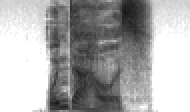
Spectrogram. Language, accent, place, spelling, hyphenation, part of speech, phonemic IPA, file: German, Germany, Berlin, Unterhaus, Un‧ter‧haus, noun, /ˈʊntɐˌhaʊ̯s/, De-Unterhaus.ogg
- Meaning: 1. lower house, second chamber (e.g. the UK House of Commons, the US House of Representatives etc.) 2. second tier, the second highest league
